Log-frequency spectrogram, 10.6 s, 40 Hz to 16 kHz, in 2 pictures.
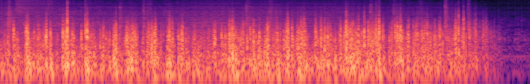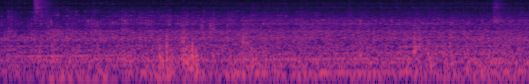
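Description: Wind buffeting the microphone held out of the window of a moving Class 101 diesel multiple unit; about five seconds in it drops away suddenly, leaving the train's low, steady diesel running with a few light rattles.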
